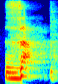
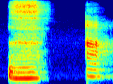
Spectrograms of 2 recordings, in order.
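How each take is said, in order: First: Said in the usual way. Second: "Z-ap-" broken into sounds; Fred talk. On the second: Shown as a demonstration. Teacher doing Fred talk on "Z-ap-" for the children. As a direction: sound out "Z-ap-" slowly. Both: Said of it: "Fred talk".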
